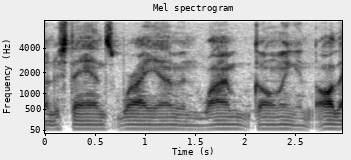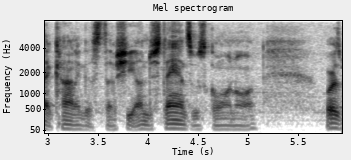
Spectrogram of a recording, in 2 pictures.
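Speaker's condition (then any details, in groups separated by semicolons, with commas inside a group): No condition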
